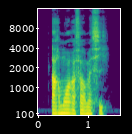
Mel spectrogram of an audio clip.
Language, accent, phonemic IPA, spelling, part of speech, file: French, France, /aʁ.mwa.ʁ‿a faʁ.ma.si/, armoire à pharmacie, noun, LL-Q150 (fra)-armoire à pharmacie.wav
- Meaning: medicine cabinet, medicine chest, medicine cupboard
